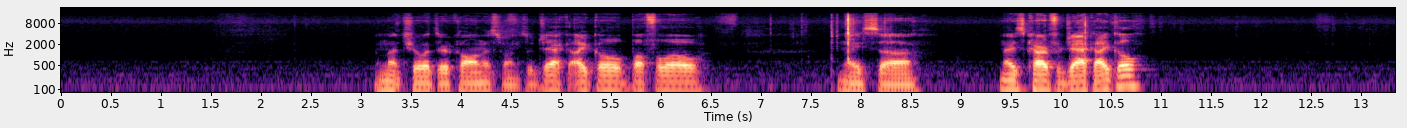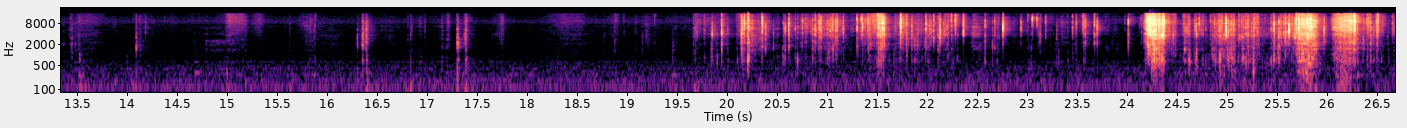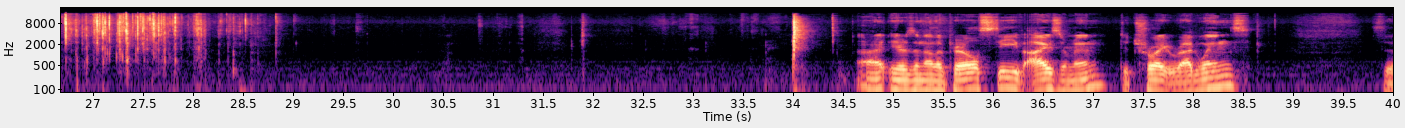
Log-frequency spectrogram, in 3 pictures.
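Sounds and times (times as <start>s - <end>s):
wrapper tearing and crinkling: 19.6s - 28.9s.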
